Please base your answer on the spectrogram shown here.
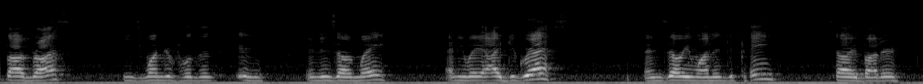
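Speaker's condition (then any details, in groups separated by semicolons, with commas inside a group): Cerebral palsy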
